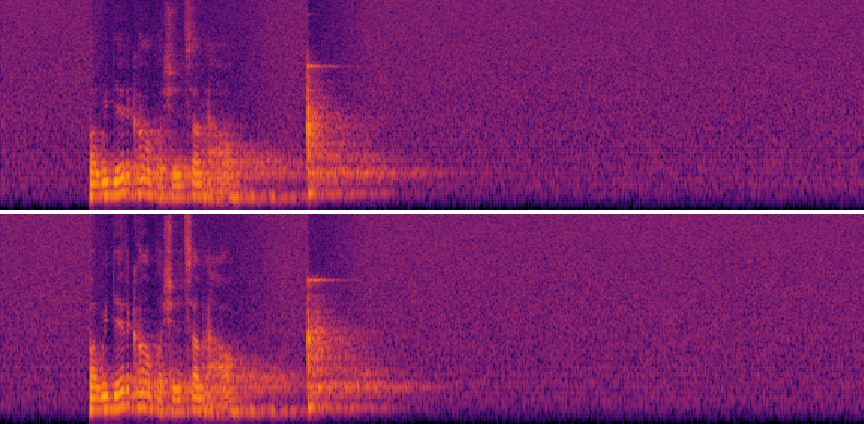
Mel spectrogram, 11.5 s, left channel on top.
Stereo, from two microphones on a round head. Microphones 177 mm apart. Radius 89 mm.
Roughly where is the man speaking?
Right.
